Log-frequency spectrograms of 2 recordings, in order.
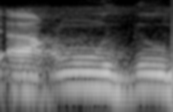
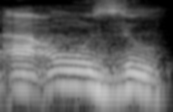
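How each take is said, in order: First: The middle consonant is a soft dh sound. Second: The middle consonant is a plain z sound. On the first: The speaker calls it right. "tapi a'udzu billah. Pakai za" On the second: The speaker calls it wrong. "bukan a'udzu"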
